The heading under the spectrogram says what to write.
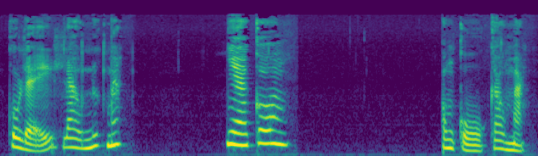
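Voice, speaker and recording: A woman narrating an audiobook in a calm, even reading. Her tone is dark and mellow. The recording is dry, with no room sound. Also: medium pitch, normal speed, no echo.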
